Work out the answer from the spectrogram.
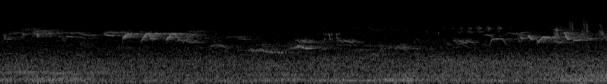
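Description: Small birds chirping and twittering in short, high, varied phrases over a steady outdoor background hiss.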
